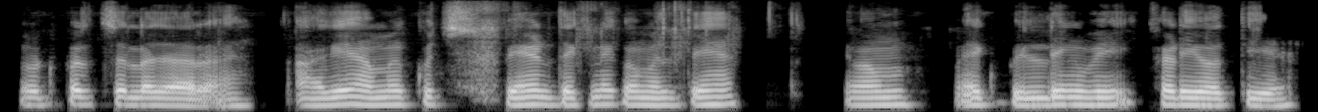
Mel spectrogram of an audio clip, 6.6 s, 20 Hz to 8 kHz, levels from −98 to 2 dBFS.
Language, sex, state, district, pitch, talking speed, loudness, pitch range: Hindi, male, Jharkhand, Jamtara, 150 Hz, 190 wpm, -20 LUFS, 145-155 Hz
